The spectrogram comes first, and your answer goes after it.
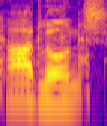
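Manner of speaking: loud, high mock announcement; teasing loud callout. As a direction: blare it out to tease your co-host.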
